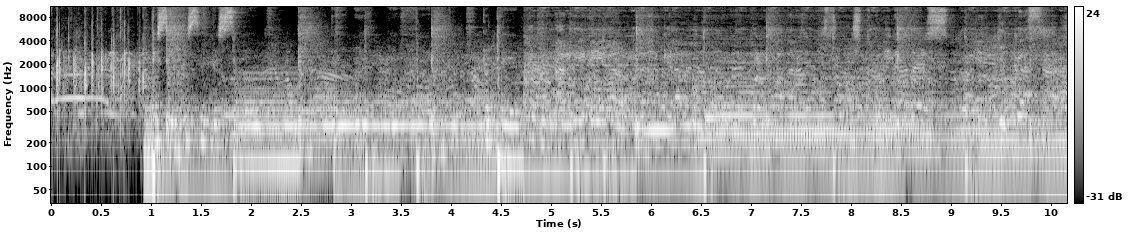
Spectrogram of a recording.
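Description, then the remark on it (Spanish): Audience applause for a group representing Windows fans rises after a brief quiet start and continues steadily, a dense wash of clapping mixed with crowd noise and sustained tones underneath. “La fe y los flores azules, un aplauso para ellos.”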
